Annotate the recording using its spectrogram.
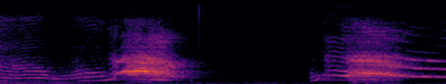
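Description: A nine-week-old baby screaming in short, high-pitched cries: one trailing off at the start, a harsher one about half a second in, and another near the end after a brief pause.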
